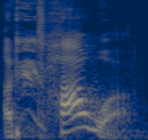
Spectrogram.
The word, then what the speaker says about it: Ottawa: let the mayor of ottawa or otawa as it's correctly pronounced ojibwa explain why peaceful truck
